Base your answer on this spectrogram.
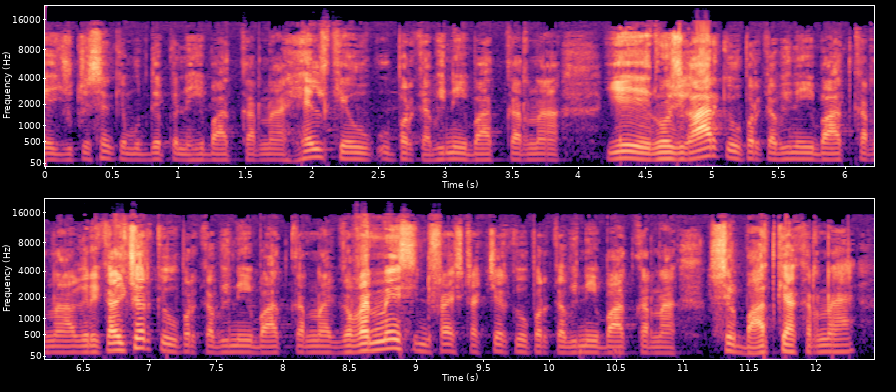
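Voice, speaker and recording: A man speaking as a party spokesman, answering questions argumentatively with emphatic repetition and English terms mixed in. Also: medium pitch. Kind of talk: political press remarks, answering questions.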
